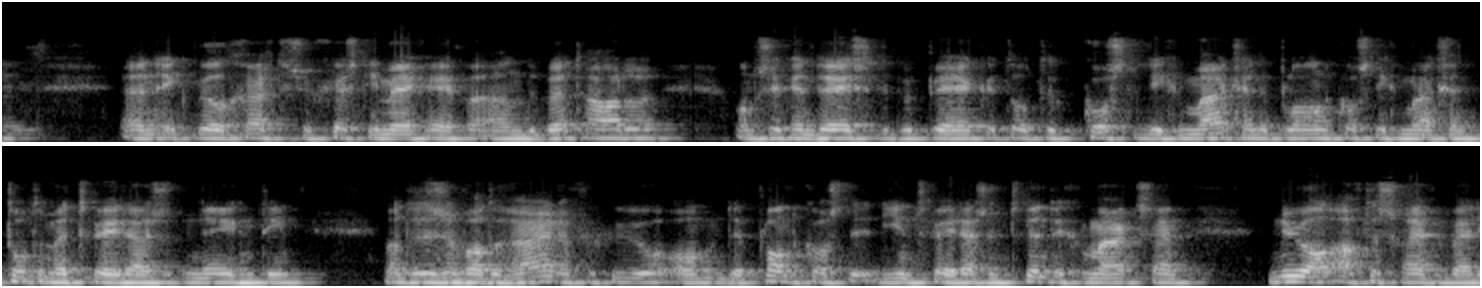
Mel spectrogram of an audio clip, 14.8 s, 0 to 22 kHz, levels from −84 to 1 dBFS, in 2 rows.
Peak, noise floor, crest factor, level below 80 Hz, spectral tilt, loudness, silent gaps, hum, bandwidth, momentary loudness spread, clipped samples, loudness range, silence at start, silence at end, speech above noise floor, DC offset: -10 dBFS; -50 dBFS; 16 dB; -62 dBFS; -6.5 dB/octave; -26 LUFS; none; none; 7.8 kHz; 8 LU; under 0.1%; 2 LU; 0 s; 0 s; 25 dB; under 0.1%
